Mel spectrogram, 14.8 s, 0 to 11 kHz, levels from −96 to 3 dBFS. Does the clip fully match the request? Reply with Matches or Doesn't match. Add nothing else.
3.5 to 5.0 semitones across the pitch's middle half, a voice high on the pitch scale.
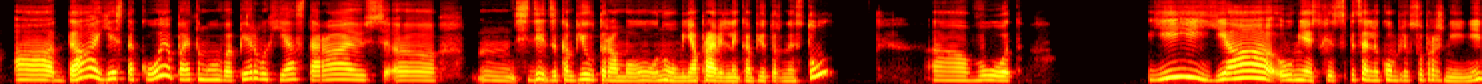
Doesn't match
